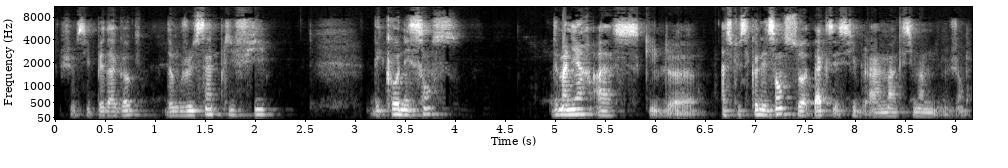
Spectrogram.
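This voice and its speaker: A man's voice: medium pitch, moderate pace, creaky, a little mellow. A man in his late thirties from France with a French accent, talking very freely on an improvised live stream, rambling, jumping between topics and teasing himself and his viewers. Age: late 30s. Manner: teasing and self-mocking. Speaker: livestreamer. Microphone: own microphone.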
